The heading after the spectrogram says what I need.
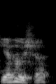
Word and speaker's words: Yahusha: which is very interesting his actual name is is pronounced yahusha and if you know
